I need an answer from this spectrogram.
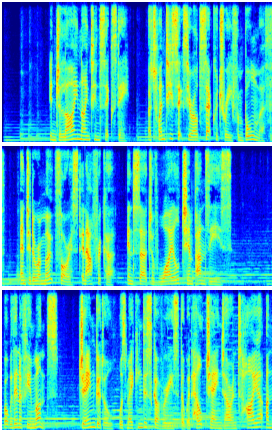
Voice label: documentary; Jane Goodall

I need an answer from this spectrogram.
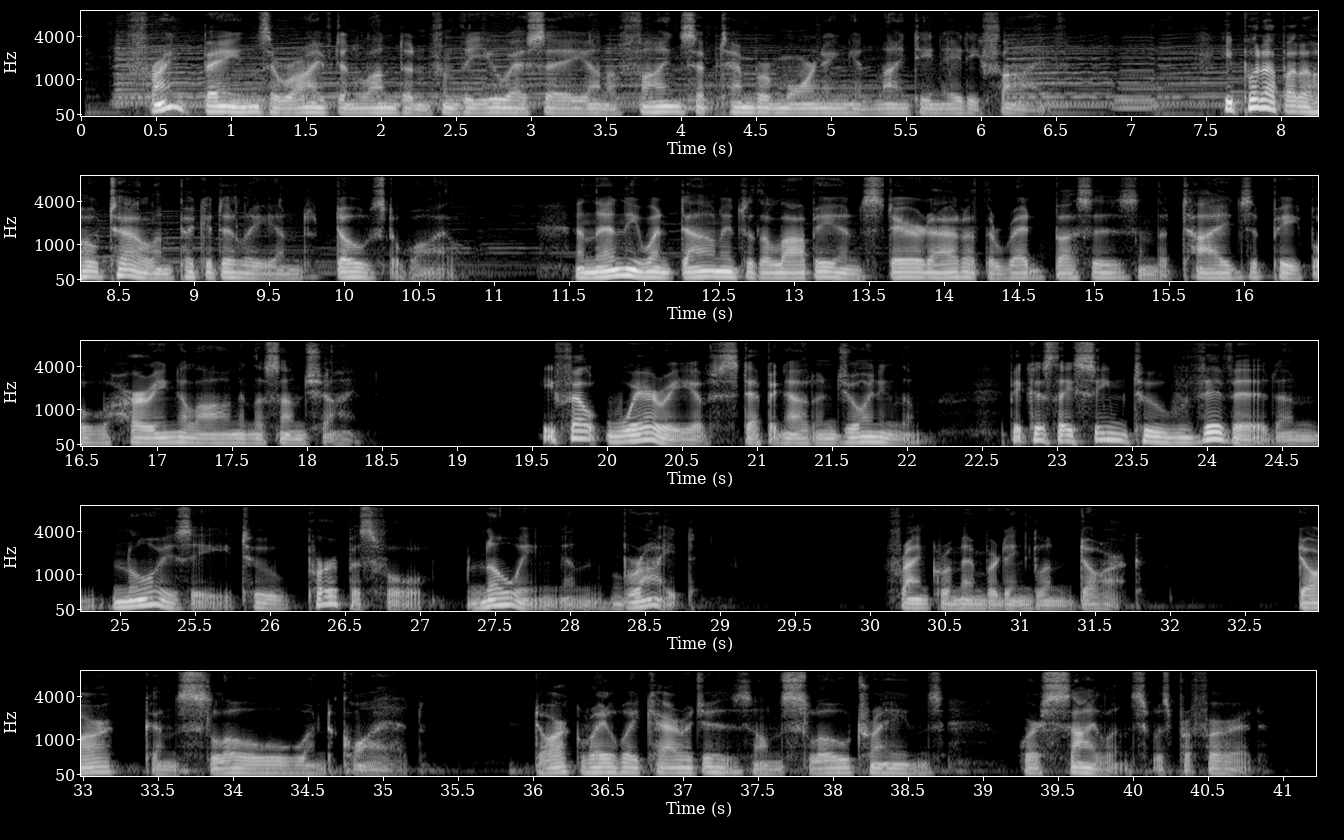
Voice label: US accent

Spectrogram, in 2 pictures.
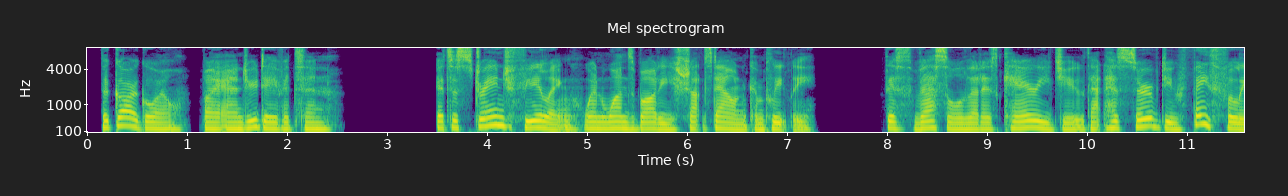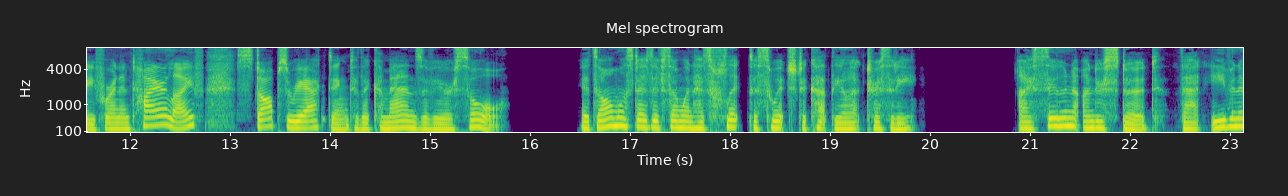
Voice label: Audiobook; The Gargoyle

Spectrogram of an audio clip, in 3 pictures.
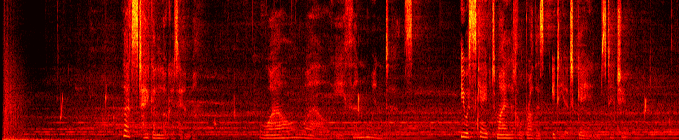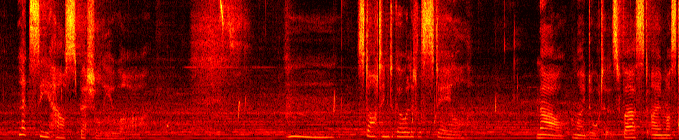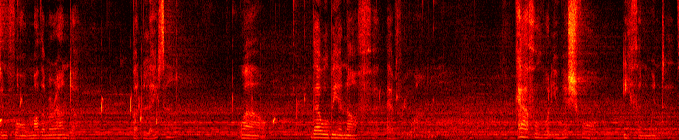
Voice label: Gaming Evil Lady

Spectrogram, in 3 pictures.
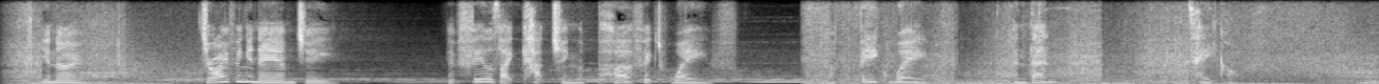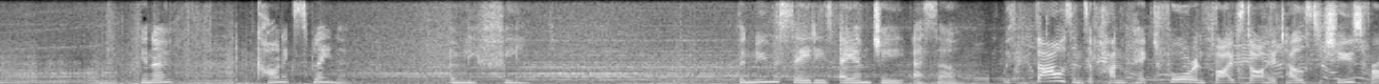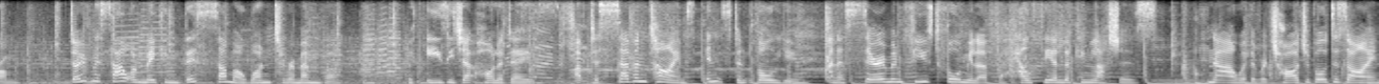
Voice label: Commerical Reel; COMMERCIAL REEL

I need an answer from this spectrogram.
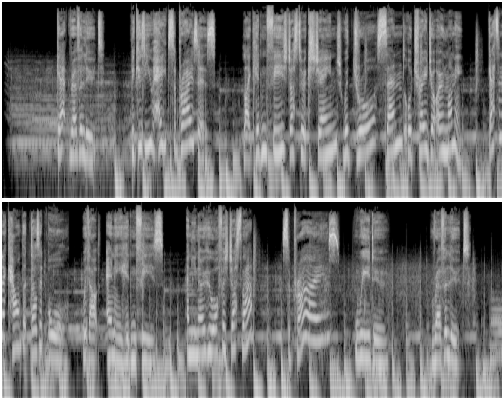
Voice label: Ad; Revolut

